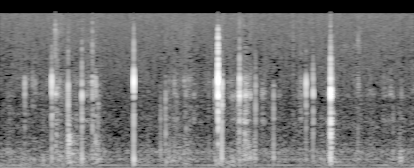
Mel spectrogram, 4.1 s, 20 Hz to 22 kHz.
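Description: Long acrylic nails scratch and tap on the plastic and metal-rimmed microphone capsules of a small handheld Tascam recorder. It produces about ten quiet, sharp, irregular clicks and scrapes that are bright and centered near 3 kHz, each dying away almost at once over a faint steady hiss.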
